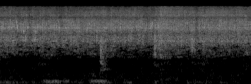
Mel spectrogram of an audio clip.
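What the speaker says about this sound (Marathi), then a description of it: "आता अंडी फ्राय करते।" Boiled eggs fry in leftover masala oil in a pan for dhaba-style anda masala, giving a steady close sizzle and hiss throughout with a few faint low bumps and no talking.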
